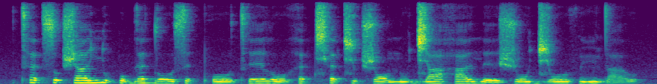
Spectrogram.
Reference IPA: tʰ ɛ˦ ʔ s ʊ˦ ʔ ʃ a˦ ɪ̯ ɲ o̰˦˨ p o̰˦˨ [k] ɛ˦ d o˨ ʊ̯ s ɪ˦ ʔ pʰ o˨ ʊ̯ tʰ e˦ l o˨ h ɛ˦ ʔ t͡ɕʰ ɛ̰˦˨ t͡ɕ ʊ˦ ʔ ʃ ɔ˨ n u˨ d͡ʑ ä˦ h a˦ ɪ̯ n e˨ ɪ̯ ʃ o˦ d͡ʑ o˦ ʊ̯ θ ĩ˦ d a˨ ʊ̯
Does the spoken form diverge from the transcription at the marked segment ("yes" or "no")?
yes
